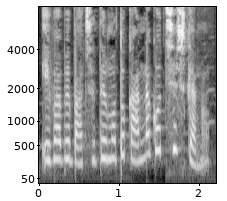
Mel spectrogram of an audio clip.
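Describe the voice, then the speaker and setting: A woman's voice: high voice, animated, brisk, a little mellow. A woman playing a bossy young elder sister who chides and teases in a dramatised love story. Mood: chiding. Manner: chiding. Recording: music behind the voice.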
